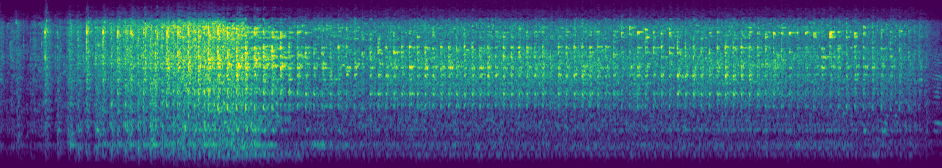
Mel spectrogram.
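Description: Sewing machine stitching churidar salwar fabric, a rapid mechanical chatter that swells loudest early on and then carries on steadily at a slightly lower level, close and continuous.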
